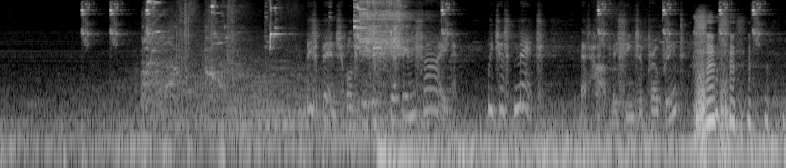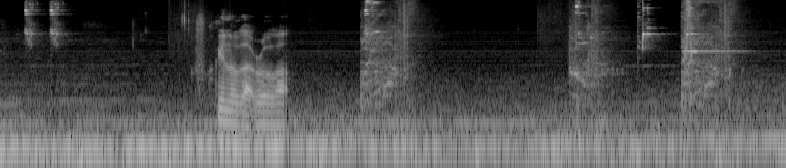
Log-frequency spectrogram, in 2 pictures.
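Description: Short electronic menu blips sound as selections change.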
